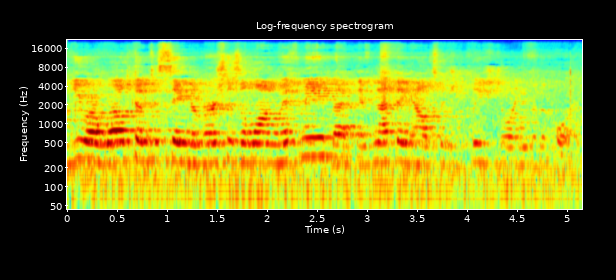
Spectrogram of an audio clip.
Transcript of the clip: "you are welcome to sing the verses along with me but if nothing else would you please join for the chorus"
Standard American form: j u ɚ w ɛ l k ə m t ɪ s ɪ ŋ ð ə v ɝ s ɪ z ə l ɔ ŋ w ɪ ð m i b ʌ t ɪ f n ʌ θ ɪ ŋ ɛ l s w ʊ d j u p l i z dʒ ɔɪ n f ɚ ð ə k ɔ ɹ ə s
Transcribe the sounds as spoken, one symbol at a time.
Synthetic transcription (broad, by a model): j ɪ ɚ w ɛ l k ə m t ɪ s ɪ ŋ ð ə v ɝ s ɪ z ə l ɔ ŋ w ɪ ð m i b ʌ t ɪ f n ʌ θ ɪ ŋ ɛ l s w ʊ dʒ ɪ p l i z dʒ ɔɪ n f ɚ ð ə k ɔ ɹ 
